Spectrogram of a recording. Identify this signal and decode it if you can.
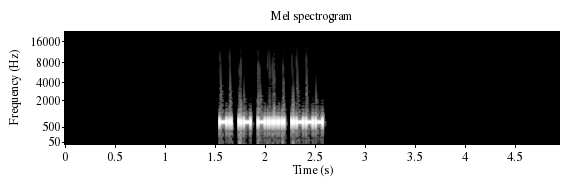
Morse code, heard as a keyed tone, about 50 wpm, 700 Hz. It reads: NA6J
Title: USA Call Signs - 4 Characters - Repeated 3x - 50wpm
